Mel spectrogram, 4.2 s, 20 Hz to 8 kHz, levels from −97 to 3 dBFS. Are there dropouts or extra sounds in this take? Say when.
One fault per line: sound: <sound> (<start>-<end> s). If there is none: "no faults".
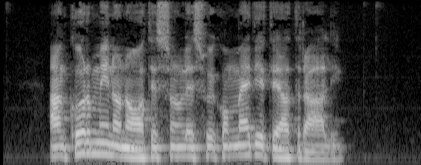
no faults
